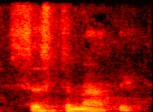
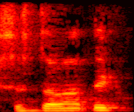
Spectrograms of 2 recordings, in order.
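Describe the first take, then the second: First: "systematic" dropping down to close the pair; closing fall on "systematic"; falling tune. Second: "Systematic" lifted up at the end like an open list item; questioning lilt on "Systematic"; rising tune. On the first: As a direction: settle "systematic" with a final fall. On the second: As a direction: let "Systematic" rise as if more is coming. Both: Shown as a demonstration. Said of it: "Look at the word systematic".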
